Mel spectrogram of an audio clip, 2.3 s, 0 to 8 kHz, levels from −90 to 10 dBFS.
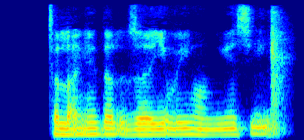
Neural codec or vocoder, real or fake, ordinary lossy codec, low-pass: codec, 16 kHz in and 24 kHz out, 0.9 kbps, LongCat-Audio-Codec, fine tuned four codebook decoder; fake; MP3, 48 kbps; 7.2 kHz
